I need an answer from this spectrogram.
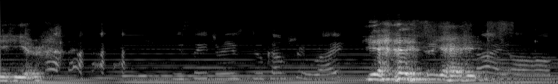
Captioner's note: laughs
